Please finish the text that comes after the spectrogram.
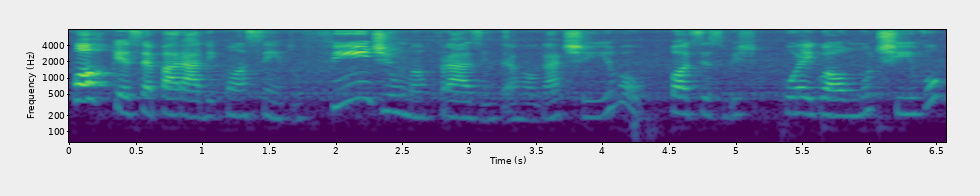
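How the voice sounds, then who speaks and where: A Brazilian woman teaching a children's grammar lesson, animated and playful as she reads out comic strip lines. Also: mid-range voice, moderate pace, noisy background. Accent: Brazilian Portuguese. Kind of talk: lively classroom lesson for children.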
